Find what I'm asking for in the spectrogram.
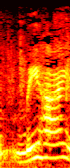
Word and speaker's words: Lehi: When he came to Lehi, is that how you pronounce that? – Yes.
